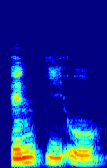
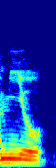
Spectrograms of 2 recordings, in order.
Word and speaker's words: Nio: Mais comment il s'écrit le ticker? NIO. NIO. Non, je l'ai pas. NIO, hein, novembre, hein. Ah! Ouais, pas Mio.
